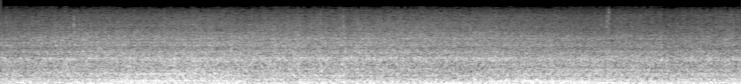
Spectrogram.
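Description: A work truck's engine rumbles steadily, a deep, continuous drone that holds an even loudness throughout as the vehicle idles and eases forward. No one speaks.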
